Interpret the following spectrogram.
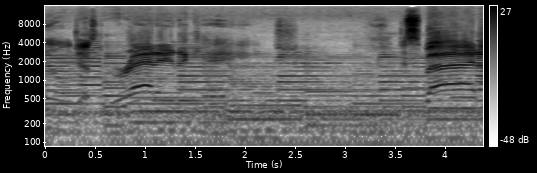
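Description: Background music: a song with sustained chords and gliding melodic lines, loud and steady throughout.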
